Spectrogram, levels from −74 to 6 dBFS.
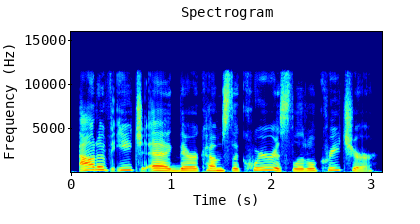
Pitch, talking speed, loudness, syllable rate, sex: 240 Hz, 195 wpm, -16 LUFS, 5.5 syllables/s, female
